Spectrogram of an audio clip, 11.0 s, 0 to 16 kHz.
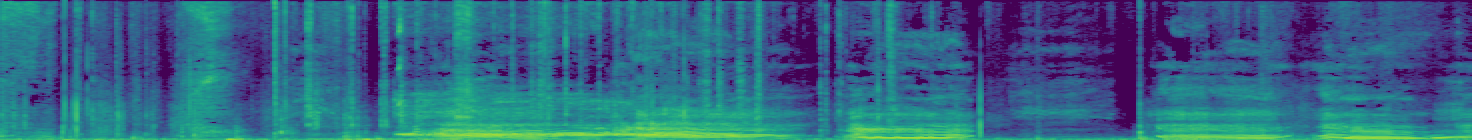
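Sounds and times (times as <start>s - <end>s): toy handling clicks and rustles: 0.0s - 7.3s
long toy dinosaur roar: 3.0s - 7.4s, 8.6s - 11.0s.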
